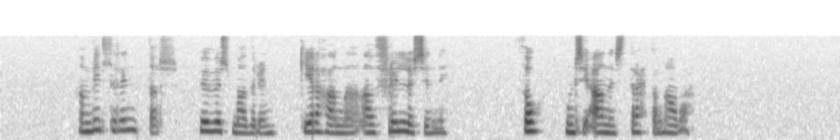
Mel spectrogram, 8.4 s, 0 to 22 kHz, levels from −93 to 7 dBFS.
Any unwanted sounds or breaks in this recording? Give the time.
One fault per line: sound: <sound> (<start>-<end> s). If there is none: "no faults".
no faults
